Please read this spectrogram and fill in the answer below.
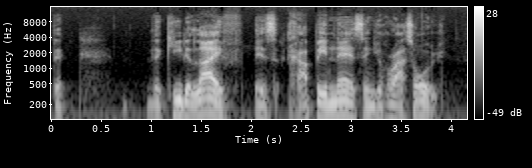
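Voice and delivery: put-on French-Canadian accent speaking English. Retelling a movie scene where characters talk in a canadian french accent. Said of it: "they're talking in a Canadian French accent".

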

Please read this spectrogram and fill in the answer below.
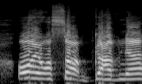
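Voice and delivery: shrill, very high, full-volume cartoon character voice. Acting out a scene of Paddington walking in: Paddington voice. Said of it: "that's not how Paddington talks".

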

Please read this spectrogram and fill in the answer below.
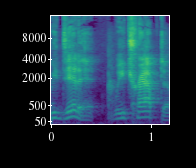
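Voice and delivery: usual speaking voice

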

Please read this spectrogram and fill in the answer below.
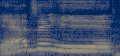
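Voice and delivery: very high put-on reality-TV party voice. Between topics, breaking into a quick bit in a Jersey Shore voice. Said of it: "It's my Jersey Shore voice".

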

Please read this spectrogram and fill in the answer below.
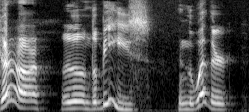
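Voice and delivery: put-on frog puppet character voice. Showing how a Seinfeld joke should have gone, in a Kermit the Frog voice. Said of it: "Kermit the Frog".

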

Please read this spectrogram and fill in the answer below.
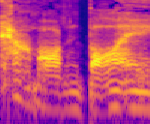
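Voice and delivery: hushed whispering. Narrator reads a man prompting a boy who looks at him blankly; whispered. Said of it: "whispered Moody".

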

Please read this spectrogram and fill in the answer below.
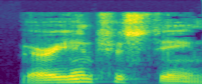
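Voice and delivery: calm, composed. Captain Quarterblad replies after Redrick throws money at his feet: calm. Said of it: "Captain Quarterblad said calmly".

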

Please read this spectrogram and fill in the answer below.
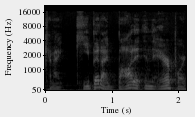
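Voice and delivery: ordinary delivery

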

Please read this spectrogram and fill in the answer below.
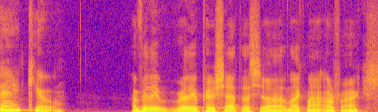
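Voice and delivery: put-on official, grateful tone through closed teeth. Demonstrating how an artist should respond to praise, official grateful voice. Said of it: "The official grateful voice".

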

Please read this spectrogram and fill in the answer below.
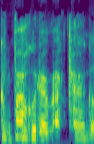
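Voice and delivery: high, screamed voice. Retelling screaming at an outfielder from the stands: imitating own screaming. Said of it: "My mouth was huge".

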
